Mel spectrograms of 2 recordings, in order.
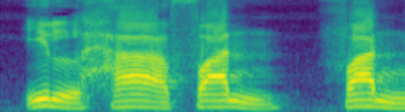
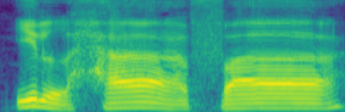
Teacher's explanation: Sehingganya menjadi mad iwad panjang 2 harokat. Sehingga cara membacanya, tanwinnya ini dirubah menjadi fathah.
